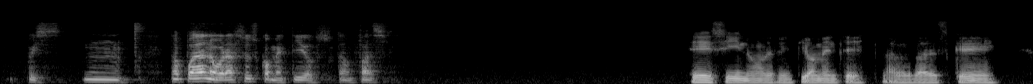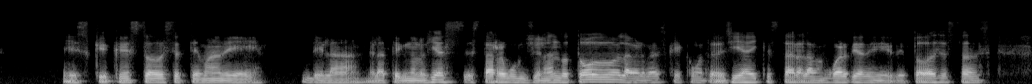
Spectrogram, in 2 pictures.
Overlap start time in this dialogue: none

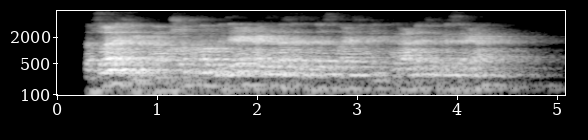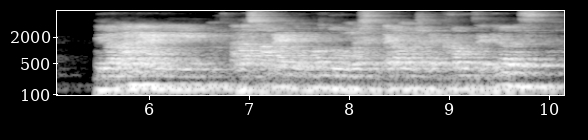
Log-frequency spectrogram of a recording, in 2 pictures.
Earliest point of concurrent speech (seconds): none

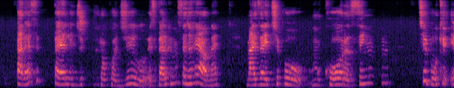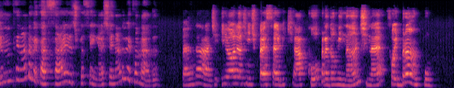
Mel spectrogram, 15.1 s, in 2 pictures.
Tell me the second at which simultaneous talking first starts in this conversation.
none

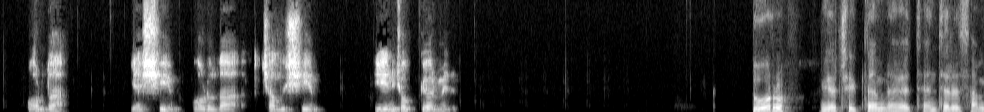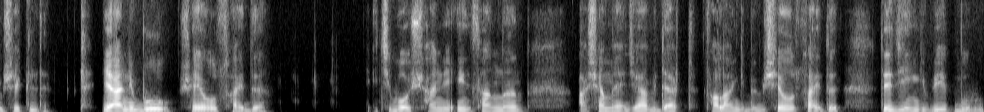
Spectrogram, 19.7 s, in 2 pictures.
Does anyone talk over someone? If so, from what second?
none

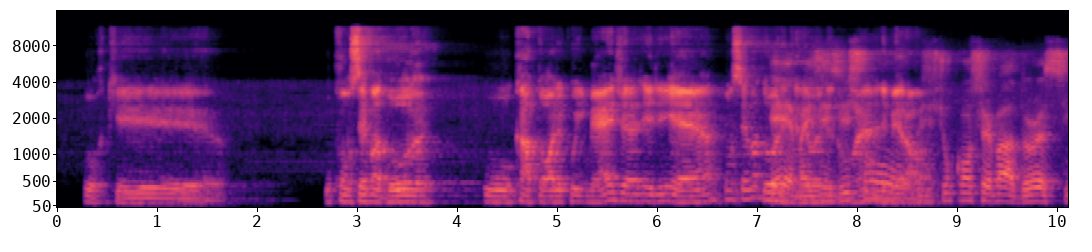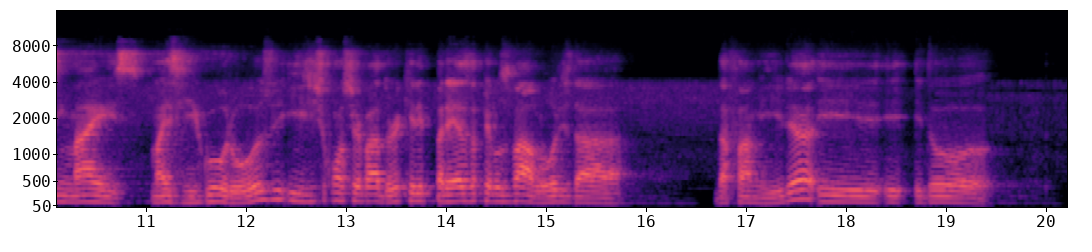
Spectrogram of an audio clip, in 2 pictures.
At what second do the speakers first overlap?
7.1 s

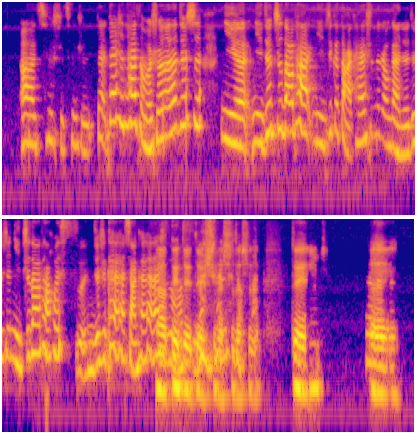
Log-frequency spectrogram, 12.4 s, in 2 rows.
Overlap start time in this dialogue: 8.5 s

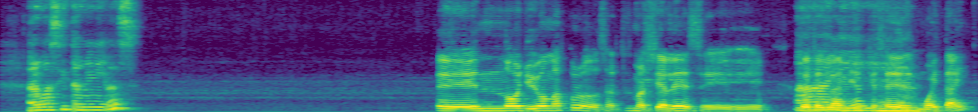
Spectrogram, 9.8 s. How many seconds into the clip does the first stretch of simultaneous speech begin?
7.9 s

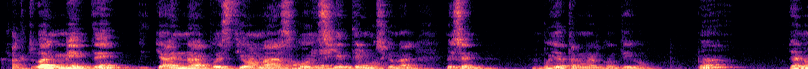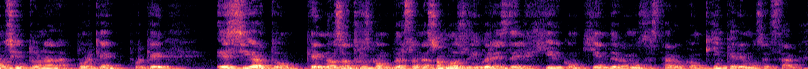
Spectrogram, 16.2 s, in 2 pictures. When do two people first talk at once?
2.4 s

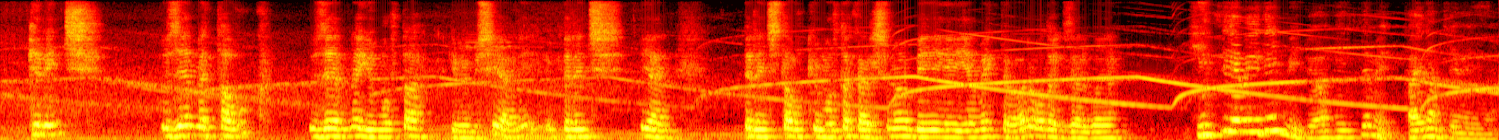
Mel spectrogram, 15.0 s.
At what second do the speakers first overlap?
none

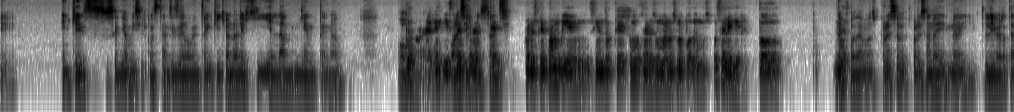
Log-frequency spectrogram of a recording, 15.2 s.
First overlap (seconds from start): 6.1 s

